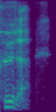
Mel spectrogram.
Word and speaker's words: Gouda: The plan was we were playing a game against, I believe it was Gouda, was how we always said it. I believe it's pronounced Gouda in Dutch.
